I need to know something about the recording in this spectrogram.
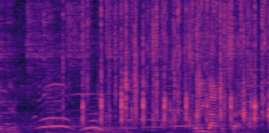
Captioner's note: cheering and applause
